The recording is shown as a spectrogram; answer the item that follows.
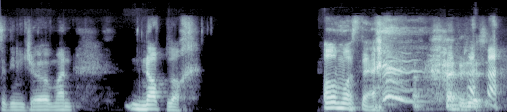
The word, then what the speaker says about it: Knobloch: pronounce it in German, Knobloch. Almost there. Yeah, it's the pronounced K. It makes a difference. All right. Knobloch.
